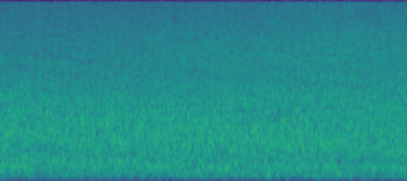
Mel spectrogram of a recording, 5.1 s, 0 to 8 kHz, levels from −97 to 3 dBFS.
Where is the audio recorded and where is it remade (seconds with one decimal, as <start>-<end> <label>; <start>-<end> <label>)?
0.0-3.1 remade; 3.1-4.1 recorded; 4.1-5.1 remade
